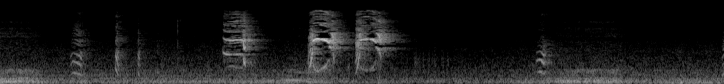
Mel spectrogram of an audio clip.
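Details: Young pet parrot trying to woo its owner's foot in courtship: a few short harsh squawks and sharp chirps, a loud burst of rasping squawks in the middle, quieter notes before and after, faint low room hum.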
